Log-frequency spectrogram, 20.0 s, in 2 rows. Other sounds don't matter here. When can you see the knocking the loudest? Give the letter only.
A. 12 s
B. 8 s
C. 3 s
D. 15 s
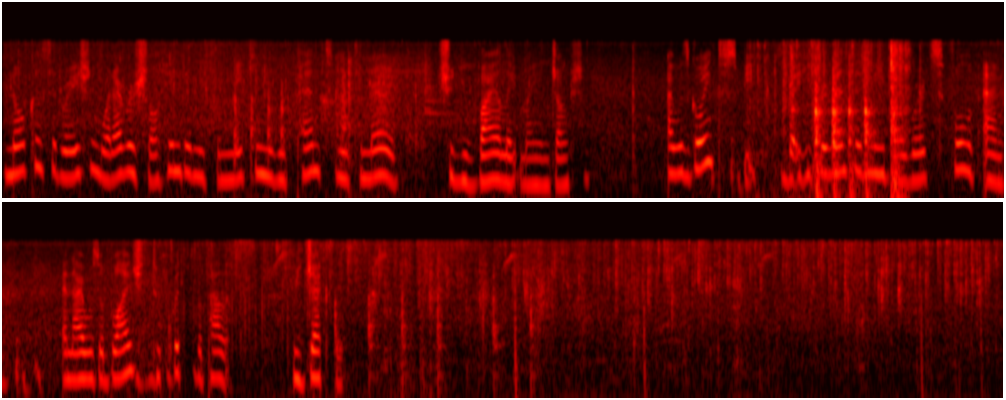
B.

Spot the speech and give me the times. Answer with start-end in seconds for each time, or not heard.
0.0-13.4.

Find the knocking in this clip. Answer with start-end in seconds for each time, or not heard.
2.3-4.2, 7.5-9.1, 13.3-15.4.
